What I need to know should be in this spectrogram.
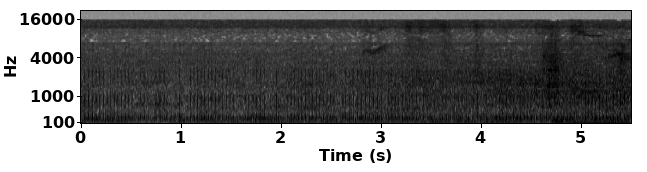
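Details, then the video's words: Tiny kittens keep up a soft rumbling purr, steady and low, while a deeper hum swells faintly near the end. "tiny kittens purring"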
